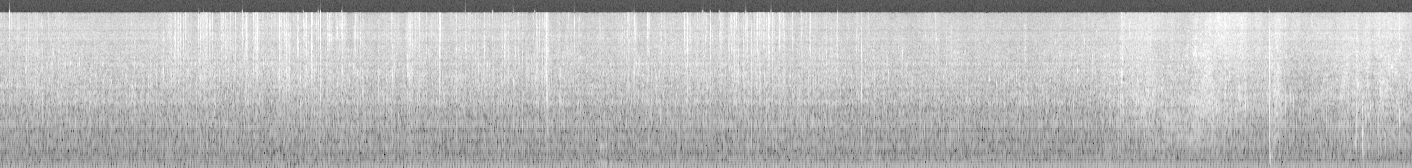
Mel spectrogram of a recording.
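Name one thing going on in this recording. Meat sizzles steadily in a hot pan.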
